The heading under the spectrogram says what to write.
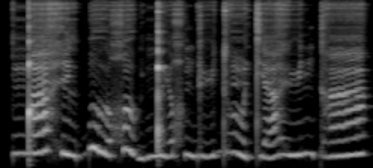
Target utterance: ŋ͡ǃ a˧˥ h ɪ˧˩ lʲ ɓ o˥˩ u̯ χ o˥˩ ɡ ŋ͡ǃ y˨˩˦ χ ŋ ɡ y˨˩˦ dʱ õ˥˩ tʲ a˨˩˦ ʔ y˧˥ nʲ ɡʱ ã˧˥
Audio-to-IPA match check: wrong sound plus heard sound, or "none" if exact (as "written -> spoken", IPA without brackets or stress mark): ʔ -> ɦ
